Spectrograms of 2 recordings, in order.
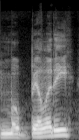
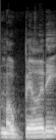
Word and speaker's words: Mobilly: I always spell that out because I have a tendency to say mobility, and it's not mobility, it's mobili gates.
